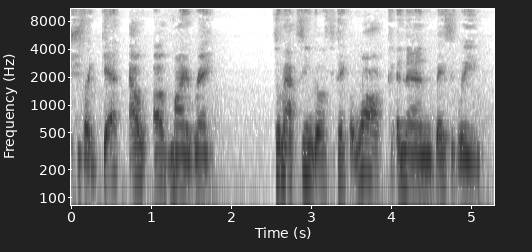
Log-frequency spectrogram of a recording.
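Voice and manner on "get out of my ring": slow, arrogant, lordly, play-acted tone. Retelling what Becky said to Maxine: imitating arrogant Becky. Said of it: "it's a very arrogant thing to do".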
